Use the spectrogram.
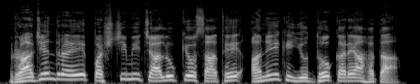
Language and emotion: Gujarati, neutral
